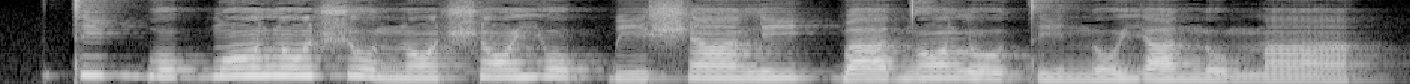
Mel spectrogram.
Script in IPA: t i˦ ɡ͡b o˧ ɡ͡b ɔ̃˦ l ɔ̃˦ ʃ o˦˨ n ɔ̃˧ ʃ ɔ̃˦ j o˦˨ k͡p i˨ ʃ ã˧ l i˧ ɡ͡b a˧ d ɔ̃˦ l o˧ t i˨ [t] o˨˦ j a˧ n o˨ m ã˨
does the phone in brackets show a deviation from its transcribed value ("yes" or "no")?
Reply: yes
